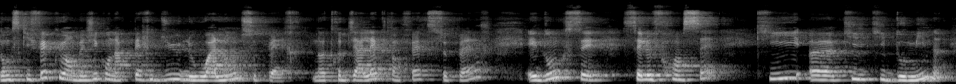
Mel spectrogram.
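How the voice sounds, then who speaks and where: Speaking fairly slowly at a medium pitch with ordinary variation, a woman is heard with audible room echo and noticeable background noise. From Benin, Cotonou area. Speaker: interviewee. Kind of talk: interview. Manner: hesitant, many fillers.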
